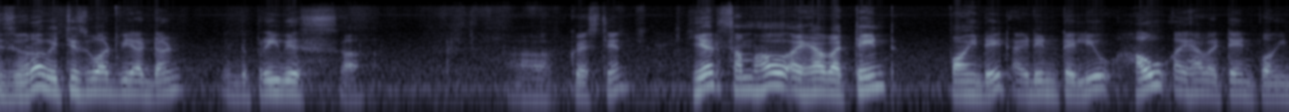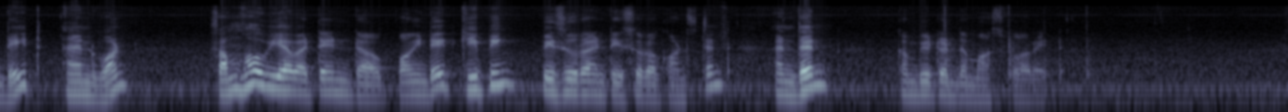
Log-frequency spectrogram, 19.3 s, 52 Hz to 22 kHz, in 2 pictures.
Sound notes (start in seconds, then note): 5.2 conversing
